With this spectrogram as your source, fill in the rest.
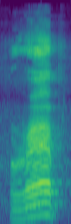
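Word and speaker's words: wrap: वन डे आई वॉज at home with my मॉम, शी वॉज नाइटिंग, के silent है underline, and आई हैड टू रैप, W silent है, एंड a gift for my dad as I was रैपिंग, W silent है।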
